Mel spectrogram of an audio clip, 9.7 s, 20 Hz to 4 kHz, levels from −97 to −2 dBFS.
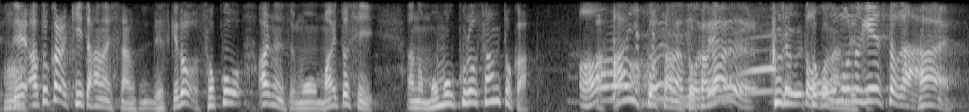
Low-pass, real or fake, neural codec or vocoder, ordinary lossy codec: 3.6 kHz; real; none; none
